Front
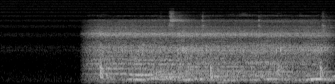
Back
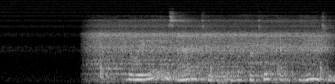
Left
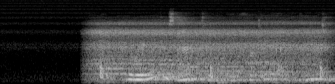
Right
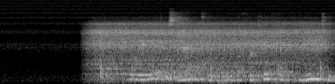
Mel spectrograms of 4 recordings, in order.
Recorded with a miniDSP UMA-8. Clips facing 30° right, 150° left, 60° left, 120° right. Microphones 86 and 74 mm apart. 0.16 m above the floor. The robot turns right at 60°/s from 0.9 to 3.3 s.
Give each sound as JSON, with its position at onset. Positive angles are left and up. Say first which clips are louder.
{"t": 1.2, "sound": "a woman speaking", "louder": "back 8 dB, left 6 dB", "azimuth_deg": 75, "distance_m": 1.8}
